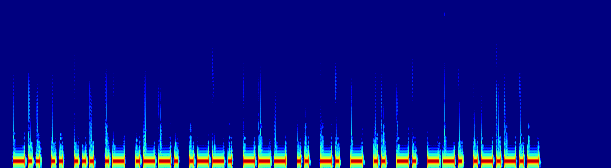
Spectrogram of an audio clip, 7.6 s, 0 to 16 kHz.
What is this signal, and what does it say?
Morse code, heard as a keyed tone, about 25 wpm, 700 Hz. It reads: DISAPPOINTING.
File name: practice / 25wpm / Sentences with 4-Word Phrases - 25wpm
